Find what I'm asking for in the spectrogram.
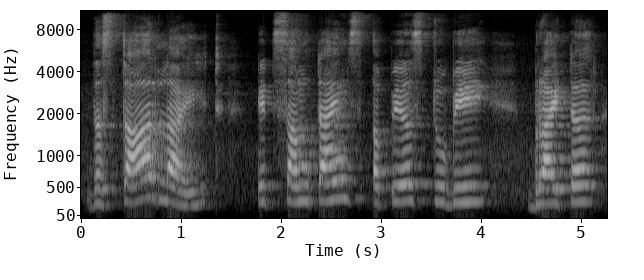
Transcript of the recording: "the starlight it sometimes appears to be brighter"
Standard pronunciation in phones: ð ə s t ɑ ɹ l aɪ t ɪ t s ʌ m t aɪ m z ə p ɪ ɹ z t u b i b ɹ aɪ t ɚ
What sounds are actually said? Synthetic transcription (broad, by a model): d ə s t ɑ ɹ l aɪ t ɪ t s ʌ m t aɪ m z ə p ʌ ɹ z t u b i b ɹ aɪ t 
